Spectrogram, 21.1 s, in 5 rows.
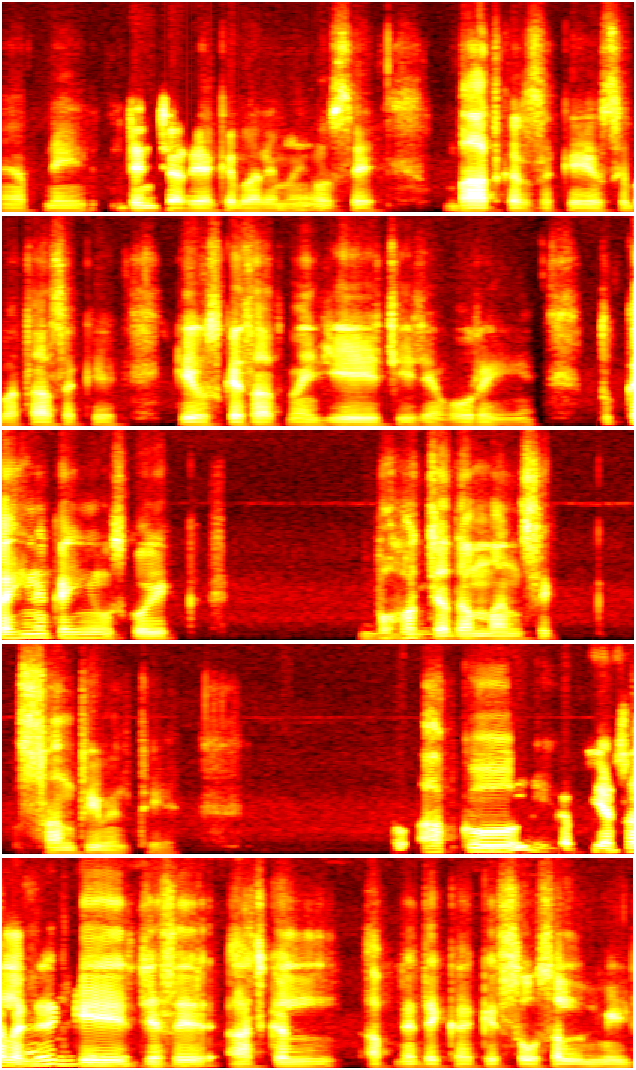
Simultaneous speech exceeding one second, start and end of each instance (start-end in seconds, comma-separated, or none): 17.0-18.3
